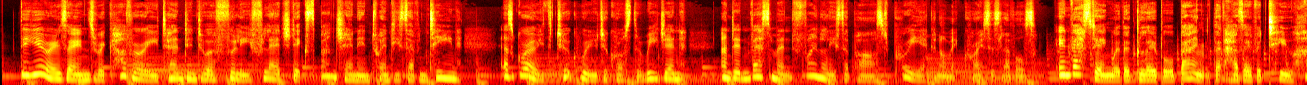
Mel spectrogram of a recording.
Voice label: corporate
